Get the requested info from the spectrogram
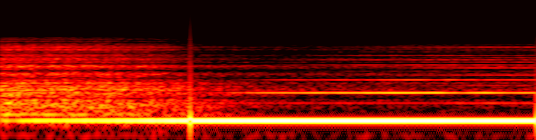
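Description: Distorted electric guitar sustaining one low note that swells over the first two seconds and then holds steady, with a single sharp click about a second and a half in.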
